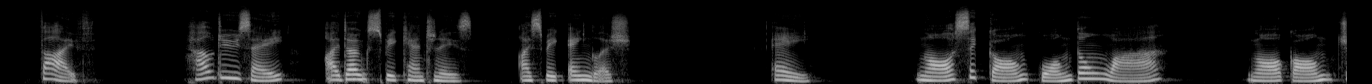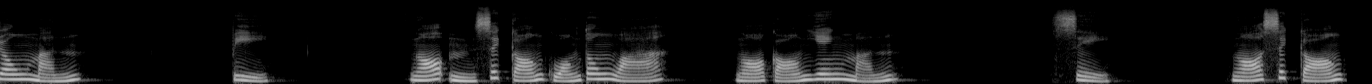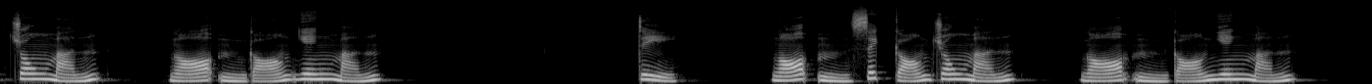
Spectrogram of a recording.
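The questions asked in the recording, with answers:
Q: How do you say, I don't speak Cantonese, I speak English?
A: B: 我不懂广东话,我讲英文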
